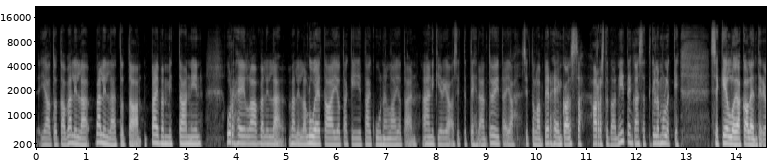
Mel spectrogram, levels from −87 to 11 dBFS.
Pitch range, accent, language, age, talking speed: 165-195 Hz, native, Finnish, 30-49, 130 wpm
